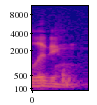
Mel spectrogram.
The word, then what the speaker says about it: living: To living.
